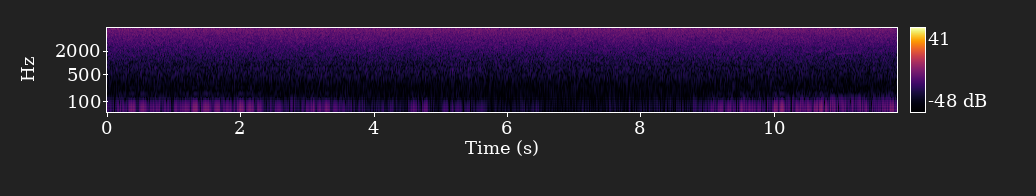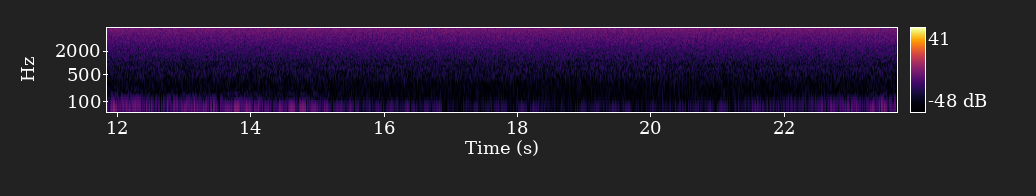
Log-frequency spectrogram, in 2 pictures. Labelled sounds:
10.9	11.2	killer whale, 1.7 to 1.8 kHz

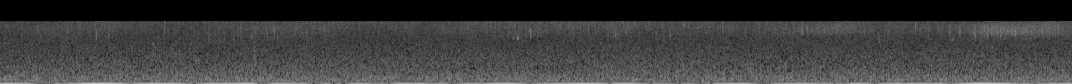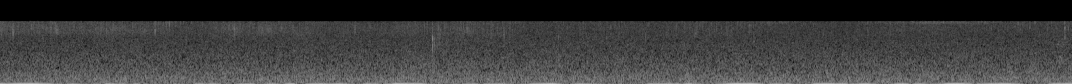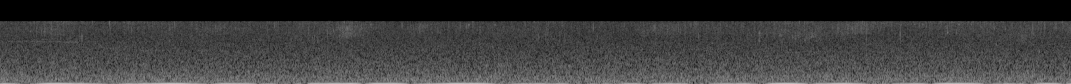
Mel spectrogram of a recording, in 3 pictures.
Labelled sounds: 21.5	23.4	killer whale, Bigg's (transient), Gulf of Alaska transient, 1.7 to 3.1 kHz

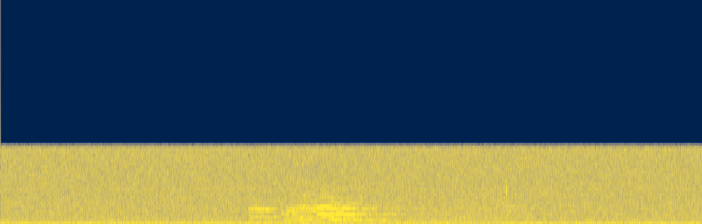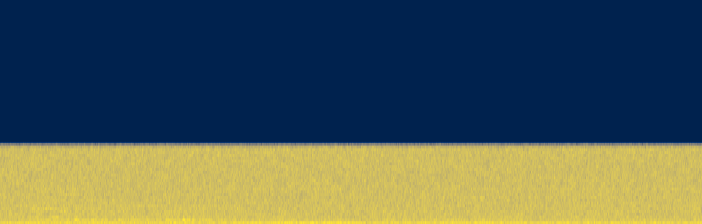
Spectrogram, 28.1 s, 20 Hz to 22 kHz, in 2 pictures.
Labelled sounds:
5.0	7.1	killer whale, Bigg's (transient), 0.93 to 2.0 kHz
14.9	15.1	killer whale, Bigg's (transient), 1.6 to 1.8 kHz

